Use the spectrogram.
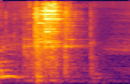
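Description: A metal spoon clinking against kitchenware while making pizza with tomato sauce, a few close, bright, short clinks and scrapes with a brief voice at the start.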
